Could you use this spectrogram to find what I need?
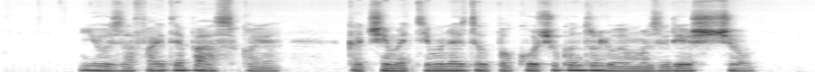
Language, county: Lithuanian, Alytus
